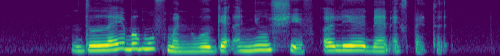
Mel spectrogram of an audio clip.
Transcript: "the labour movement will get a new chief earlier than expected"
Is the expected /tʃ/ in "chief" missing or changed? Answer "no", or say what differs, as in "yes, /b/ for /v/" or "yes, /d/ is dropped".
yes, /ʃ/ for /tʃ/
